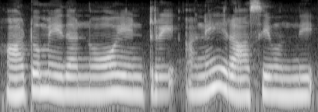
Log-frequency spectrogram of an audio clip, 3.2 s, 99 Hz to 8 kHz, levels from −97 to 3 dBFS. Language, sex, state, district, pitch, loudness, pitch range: Telugu, female, Telangana, Hyderabad, 200 Hz, -13 LUFS, 195-210 Hz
